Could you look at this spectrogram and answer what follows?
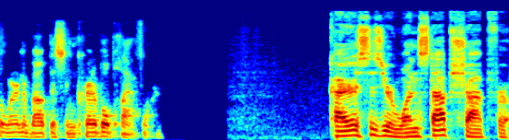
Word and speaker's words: Qyrus: any that missed it it's pronounced kairis today we have the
